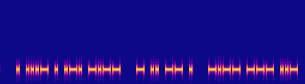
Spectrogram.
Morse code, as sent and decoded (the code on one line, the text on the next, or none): . ...- . .-. -.-- / - .. -- . / -.-- --- ..-
EVERY TIME YOU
